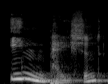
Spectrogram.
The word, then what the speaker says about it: inpatient: inpatient and the outpatient inpatient Accent on the in an inpatient is a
